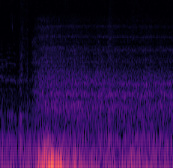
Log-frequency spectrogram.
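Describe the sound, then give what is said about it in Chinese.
One deep breath taken during a guided meditation breathing exercise: a soft, airy burst of breath of under a second, low and breathy, with quiet around it and no talking. “咱都过来吸气跟吐气哟，一样吸三秒，吐三秒。”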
